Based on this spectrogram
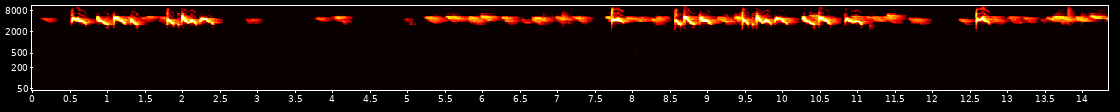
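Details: Malaysian mata puteh (white-eye) song recorded 27 February 2023: long bouts of shrill, fast-twittering notes, dense and overlapping, with a soft low background rumble between bursts.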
